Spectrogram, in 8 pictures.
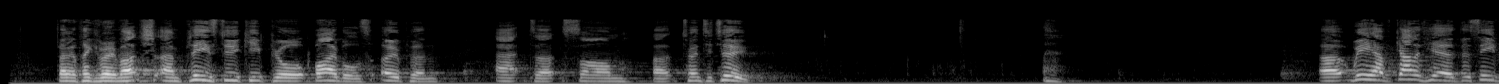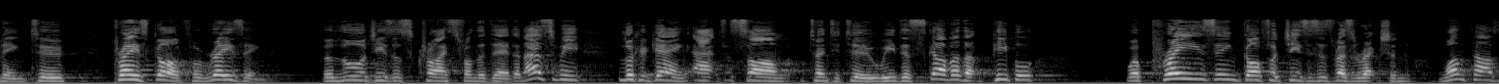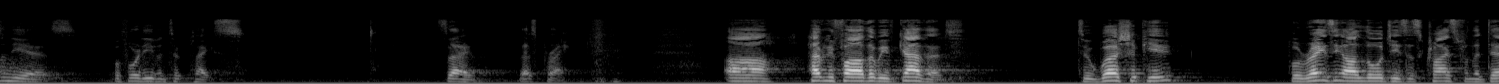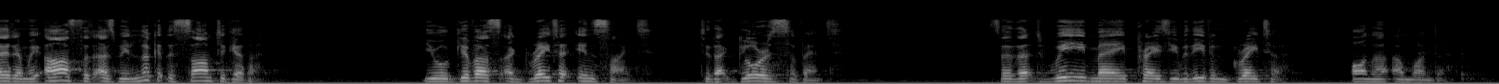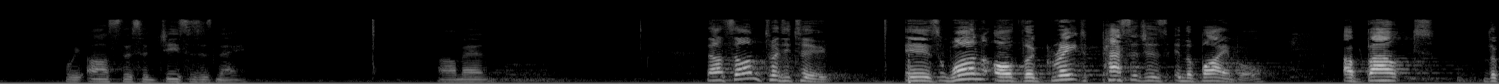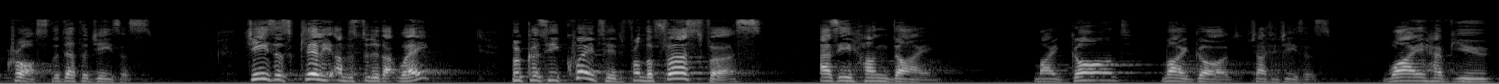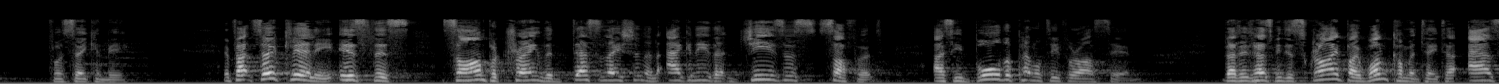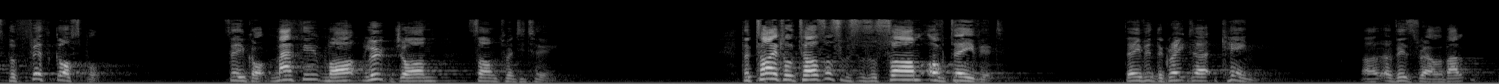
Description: Media for 6:30pm Service on Sun 04th Apr 2010 18:30 Speaker
Sermon Search the media library There are recordings here going back several years.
